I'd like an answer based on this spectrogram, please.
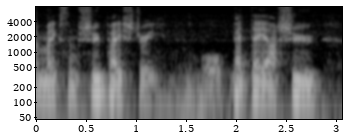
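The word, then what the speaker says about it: pâte à choux: We're going to show you how to make some choux pastry, or pate à choux is how it is pronounced in French.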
